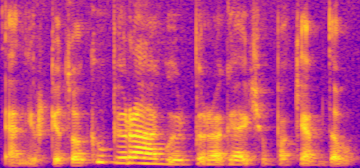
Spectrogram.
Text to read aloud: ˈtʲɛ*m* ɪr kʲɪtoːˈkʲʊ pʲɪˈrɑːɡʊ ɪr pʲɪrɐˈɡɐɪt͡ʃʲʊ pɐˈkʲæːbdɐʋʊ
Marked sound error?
yes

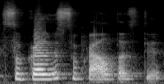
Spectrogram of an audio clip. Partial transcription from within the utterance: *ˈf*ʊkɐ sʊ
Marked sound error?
yes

